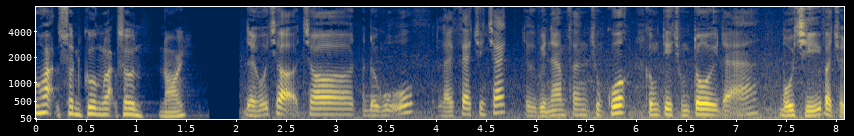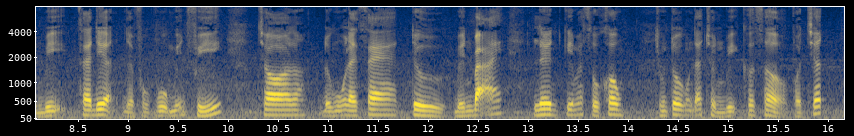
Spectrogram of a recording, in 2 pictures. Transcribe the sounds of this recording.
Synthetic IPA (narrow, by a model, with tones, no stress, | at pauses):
hwa̰ː˧˨nswə˧nkɨ˧əŋla̰ː˧˨ŋsəː˧nːɔ˨˦j | ɗe˧˩ho̰˧˥t͡ɕə̰ː˧˨t͡ɕɔ˧ɗə̰˧˩wŋṵ˧˥laː˨˦jsɛ˧t͡ɕwi˧ənsa˦˥jk̟̚t̪ɨ˨˩vi˨˩ət̚naː˧msaː˧ŋt͡ɕʊ˧ŋ͡mku˦˥ək̚kə˧wŋ͡mt̪i˧t͡ɕʊ˨˦ŋ͡mt̪o˧jɗa̰ː˧˥ɓo˨˦t͡ɕi˨˦vaː˨˩t͡ɕwə˧˩nɓḭ˧˨sɛ˧ɗḭ˧˨ənɗe˧˩fʊ˨˩k͡p̚vṵ˧˨mḭ˧˥ənfi˨˦ | t͡ɕɔ˧ɗo̰˧˩wŋṵ˧˥laː˨˦jsɛ˧t̪ɨ˨˩ɓe˨˦nɓa̰ː˧˥j | le˧nki˧mɛ˦˥t̚so˨˦xə˧wŋ͡m | t͡ɕʊ˨˦ŋ͡mt̪o˧jkʊ̰˧˥ŋ͡mɗaː˧˥t͡ɕwə˧˩nɓḭ˧˨kəː˧səː˧˩və˨˩t̚t͡ɕə˦˥t̚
